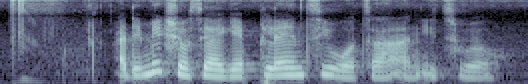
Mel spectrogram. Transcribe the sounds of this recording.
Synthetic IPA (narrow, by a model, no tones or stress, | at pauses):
aɪdemekʃɔseaɪɡɛt̚pʰlɛ̃ntʰiwɔtʰaã̰nḭtwɛlˠ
